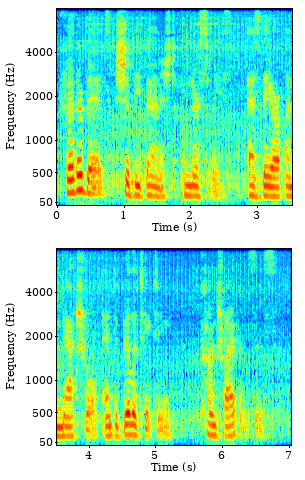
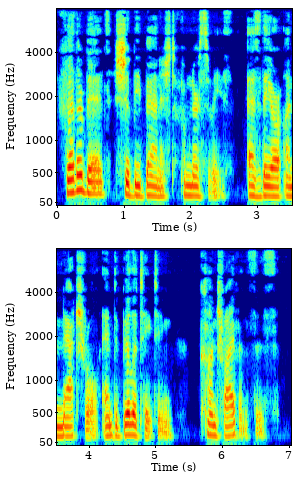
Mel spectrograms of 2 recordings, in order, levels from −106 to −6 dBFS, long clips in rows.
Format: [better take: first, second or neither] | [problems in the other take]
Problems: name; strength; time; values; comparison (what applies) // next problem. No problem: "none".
second | background sound (Tools); 18 dB below the speech // room echo; dies away in 0.4 s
